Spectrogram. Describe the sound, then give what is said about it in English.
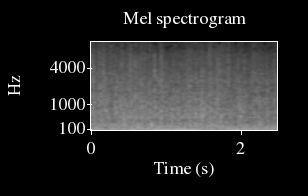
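Heavy rain drums steadily on a roof, a dense, crackling patter of countless drops with a low rumble underneath, holding an even loudness throughout with no voices. “That's rain on the roof, by the way.”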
